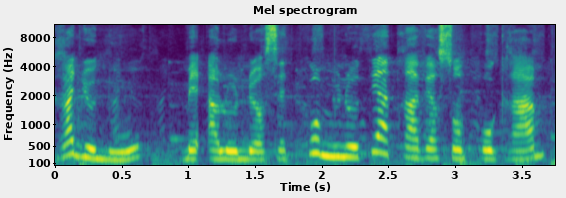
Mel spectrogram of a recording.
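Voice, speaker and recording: A woman's voice: medium pitch, animated, moderate pace. A woman reading a scripted promotional announcement for a radio programme. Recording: loud music bed under voice. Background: loud music.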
